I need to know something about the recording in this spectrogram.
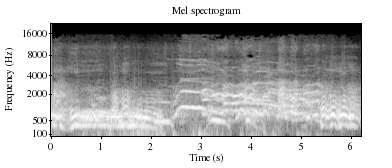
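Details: Alaskan Malamutes, older dogs taken out skiing on a warm winter day with snow sticking to the skis, howl loudly. Several overlapping voices produce long, wavering tones that rise and fall, with sliding pitch bends and no pauses.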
